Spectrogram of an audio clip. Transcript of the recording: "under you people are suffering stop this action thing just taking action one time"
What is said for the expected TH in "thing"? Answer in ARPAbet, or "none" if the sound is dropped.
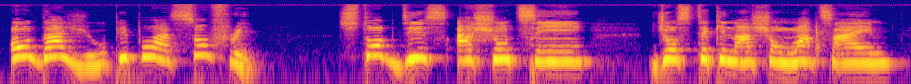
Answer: T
